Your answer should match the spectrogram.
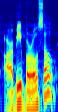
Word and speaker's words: Arby Barroso: His name is Arby Barroso, if I'm pronouncing it correctly. – You hit it right on the nose.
